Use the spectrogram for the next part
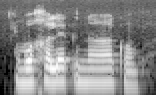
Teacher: نا میں کھڑا زبر ہے، ایک الف کے برابر لمبا کریں گے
